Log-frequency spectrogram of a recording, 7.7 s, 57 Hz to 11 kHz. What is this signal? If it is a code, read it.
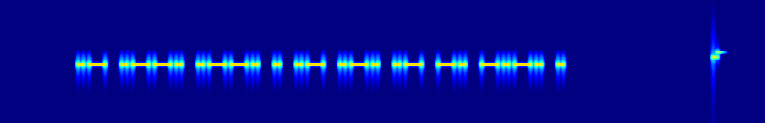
Morse code, heard as a keyed tone, about 22 wpm, 700 Hz. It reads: APPEARANCE
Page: morse-code-ninja-practice-22wpm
